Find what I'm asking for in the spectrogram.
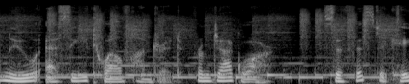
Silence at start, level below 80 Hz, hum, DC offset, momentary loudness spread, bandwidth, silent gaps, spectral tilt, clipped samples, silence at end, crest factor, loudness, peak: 0 s; -56 dBFS; none; under 0.1%; 9 LU; 17 kHz; none; -5.5 dB/octave; under 0.1%; 0 s; 16 dB; -23 LUFS; -6 dBFS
